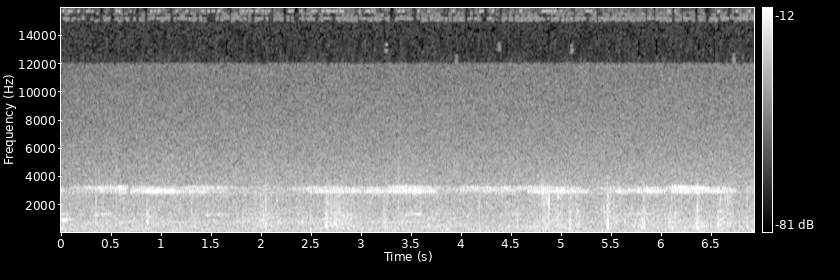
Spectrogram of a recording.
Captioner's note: chirping; rustling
